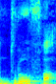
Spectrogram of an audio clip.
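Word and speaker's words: Truffaut: அதை இயக்குனர் பேர் வந்து த்ரூஃபா, ஃப்ரான்சிஸ் த்ரூஃபான்னு சொல்லுவாங்க, ஃப்ரெஞ்சு உச்சரிப்பது.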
